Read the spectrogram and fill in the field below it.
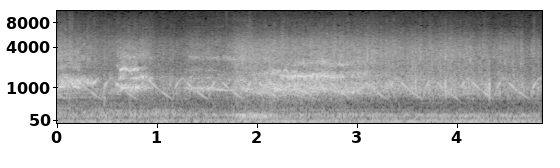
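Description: Car tires screech and skid on a foggy road in a loud, sustained squeal lasting several seconds as the driver is nearly run off the road by a truck, with wavering high pitched chirps over a low engine rumble. No voices.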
